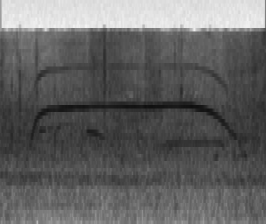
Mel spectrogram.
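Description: Stadium crowd noise, a steady roar from the stands during a fourth-down play. A long high whistle rises over it, holds for about a second and a half, then drops away.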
